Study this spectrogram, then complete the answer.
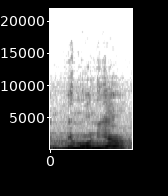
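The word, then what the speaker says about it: pneumonia: जब भी एन के बाद पी आएगा, जब पी के बाद एन आएगा, जब पी के बाद एन आएगा तो पी हमारा साइलेंट हो जाएगा, जैसे निमोनिया, न्यूमेटिक एट्सेट्रा।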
